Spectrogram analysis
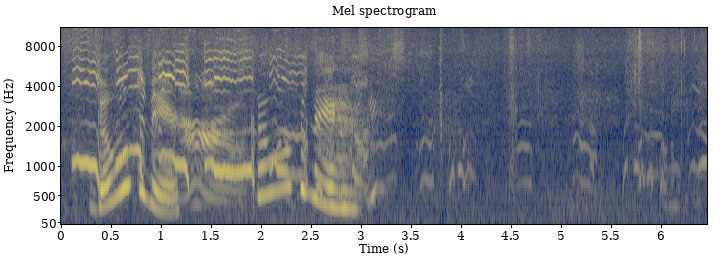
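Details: A litter of four-week-old German Shorthaired Pointer puppies, outside for the first time. Loud, high, wavering whines rise and fall for about three seconds, then fade into soft scattered whimpers while women talk nearby.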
